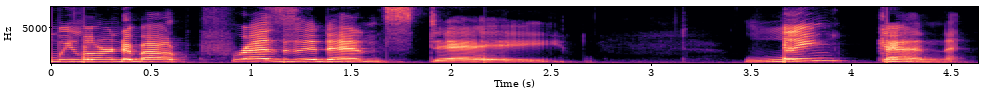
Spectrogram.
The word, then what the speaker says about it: Lincoln: learned about President Day linoln l i n c we make the C with a c sound link l i n c linoln o l n there's this silent L I don't know why linoln we make with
